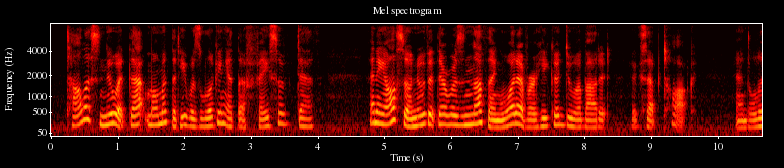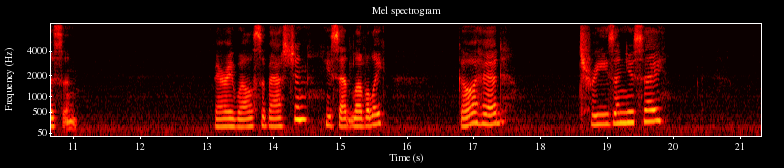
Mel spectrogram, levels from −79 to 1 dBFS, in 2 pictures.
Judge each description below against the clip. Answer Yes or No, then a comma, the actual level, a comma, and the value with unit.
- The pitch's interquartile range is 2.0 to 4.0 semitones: No, average, 5.1 semitones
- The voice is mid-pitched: No, high, 200 Hz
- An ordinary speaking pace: No, slow, 120 wpm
